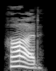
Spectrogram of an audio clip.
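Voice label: "hawed", British English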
